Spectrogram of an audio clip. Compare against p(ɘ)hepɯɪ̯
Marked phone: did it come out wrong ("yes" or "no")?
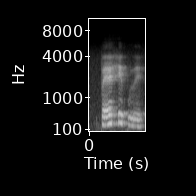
yes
